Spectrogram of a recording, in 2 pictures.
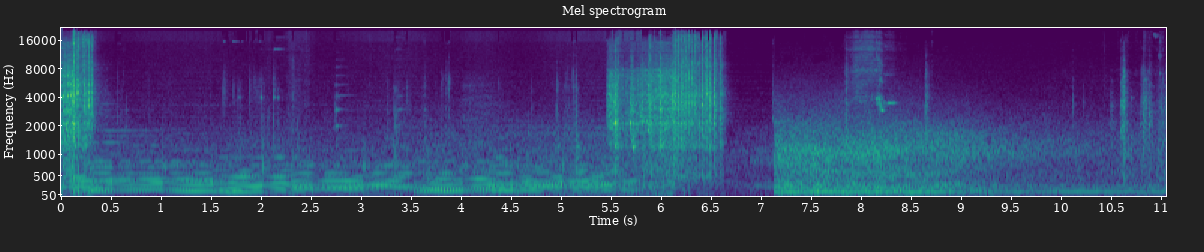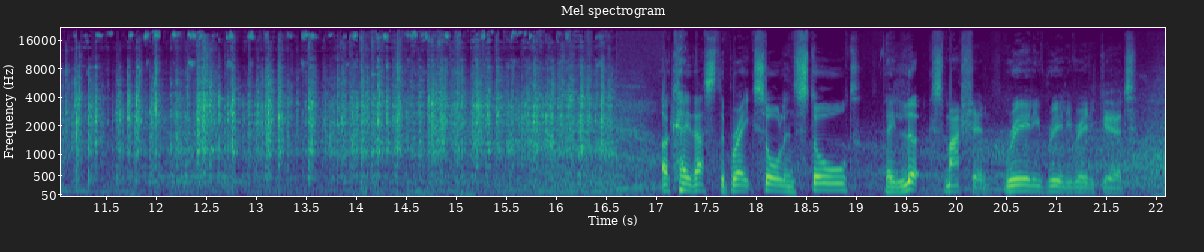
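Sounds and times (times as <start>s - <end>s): metal parts clinking: 0.0s - 0.4s, 1.6s - 3.9s, 5.0s - 6.6s, 10.4s - 16.7s.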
